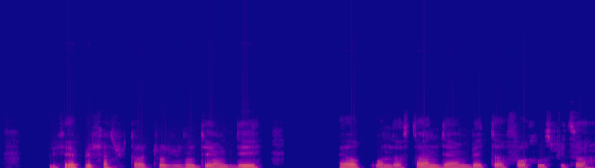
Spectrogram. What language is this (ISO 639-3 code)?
pcm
